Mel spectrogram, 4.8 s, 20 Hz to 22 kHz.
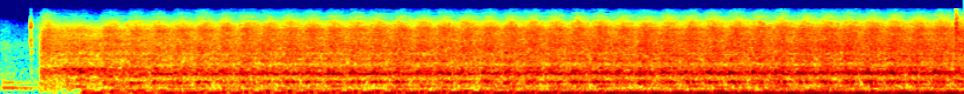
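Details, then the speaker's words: Ford Fusion (originally 79bhp) swapped with a 2.0L Fiesta ST engine, first start attempt: starter churns steadily at about three compression beats a second but the engine never catches; a fire heard, fuel tank found empty. "I heard a fire. I think we just need some throttle. Interesting. How much fuel have you got? Oh! None. That makes sense."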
